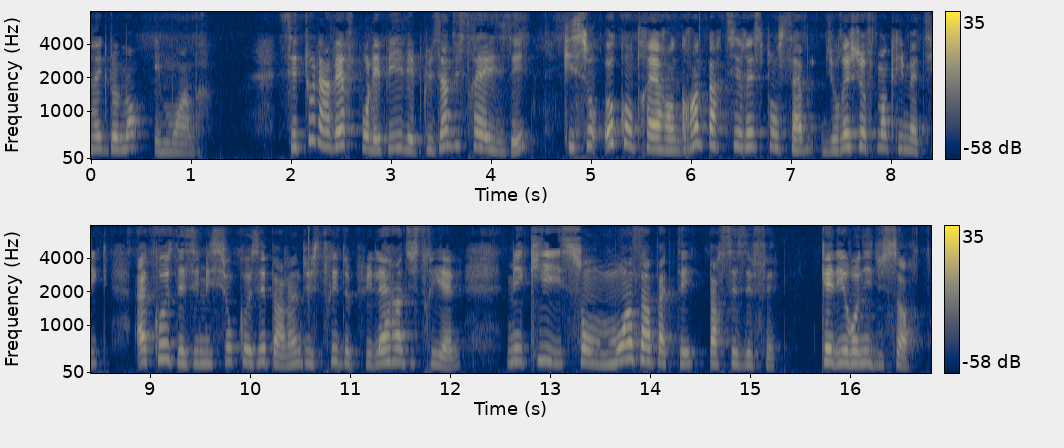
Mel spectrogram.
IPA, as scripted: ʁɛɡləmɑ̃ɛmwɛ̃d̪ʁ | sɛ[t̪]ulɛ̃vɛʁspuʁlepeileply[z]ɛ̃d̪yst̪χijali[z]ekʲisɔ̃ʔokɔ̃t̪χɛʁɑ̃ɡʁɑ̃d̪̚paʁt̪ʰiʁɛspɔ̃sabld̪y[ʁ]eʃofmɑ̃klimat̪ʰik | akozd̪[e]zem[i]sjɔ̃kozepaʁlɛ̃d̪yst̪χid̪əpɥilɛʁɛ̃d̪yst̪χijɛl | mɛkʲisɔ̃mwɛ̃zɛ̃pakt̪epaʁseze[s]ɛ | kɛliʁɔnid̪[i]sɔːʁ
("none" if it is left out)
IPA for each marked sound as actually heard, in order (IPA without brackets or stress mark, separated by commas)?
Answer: t̪, z, z, ʁ, e, i, f, y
